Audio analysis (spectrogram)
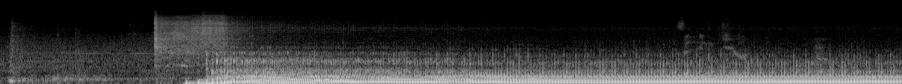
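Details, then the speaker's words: Hyundai Genesis coupe after new exhaust fitted, cold start: starter cranks, catches within a second, settles into steady, deep, even fast idle without misses; cold exhaust may rattle slightly until warm; normal. "sounds good do sound good sounds really good actually want the exhaust get warmed up and then I'll give it a few wraps cuz you know when the exhaust is cold it rattles a little bit"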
